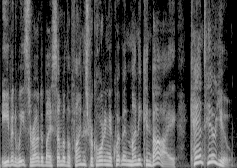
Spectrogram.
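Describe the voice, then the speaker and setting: A man's voice: high-pitched, very animated, fairly quick, no echo, studio quality. An actor playing a pompous, fussy, exasperated male theatre manager who talks theatrically in a stage play.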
